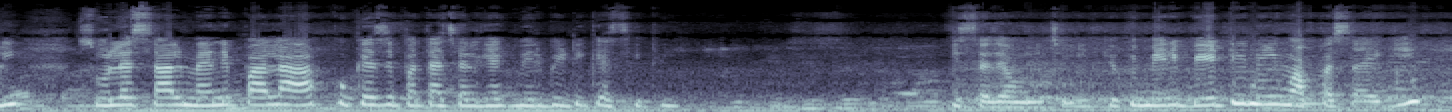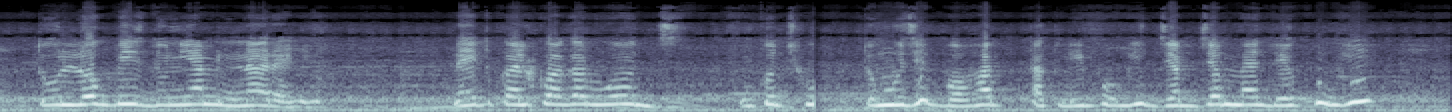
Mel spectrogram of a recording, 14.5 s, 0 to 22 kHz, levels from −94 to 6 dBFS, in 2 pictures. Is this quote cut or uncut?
cut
